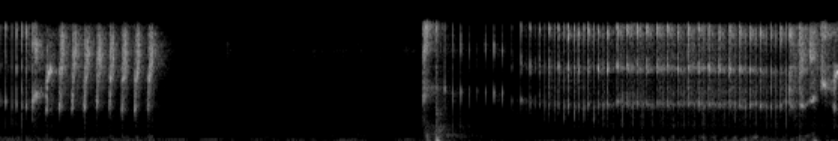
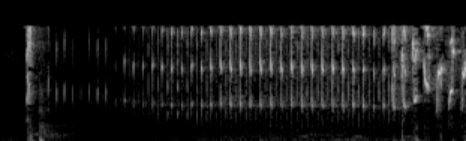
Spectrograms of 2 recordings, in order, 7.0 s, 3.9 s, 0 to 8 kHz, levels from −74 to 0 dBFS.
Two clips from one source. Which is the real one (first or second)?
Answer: second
